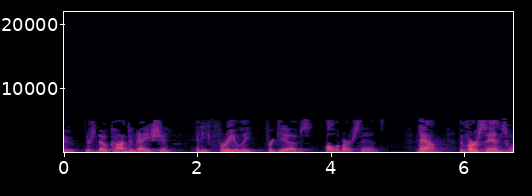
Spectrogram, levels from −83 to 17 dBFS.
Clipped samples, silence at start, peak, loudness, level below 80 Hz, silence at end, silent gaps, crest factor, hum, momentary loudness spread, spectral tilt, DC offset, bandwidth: under 0.1%; 0 s; -6 dBFS; -30 LUFS; -70 dBFS; 0 s; none; 24 dB; none; 16 LU; -8.5 dB/octave; under 0.1%; 5.4 kHz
